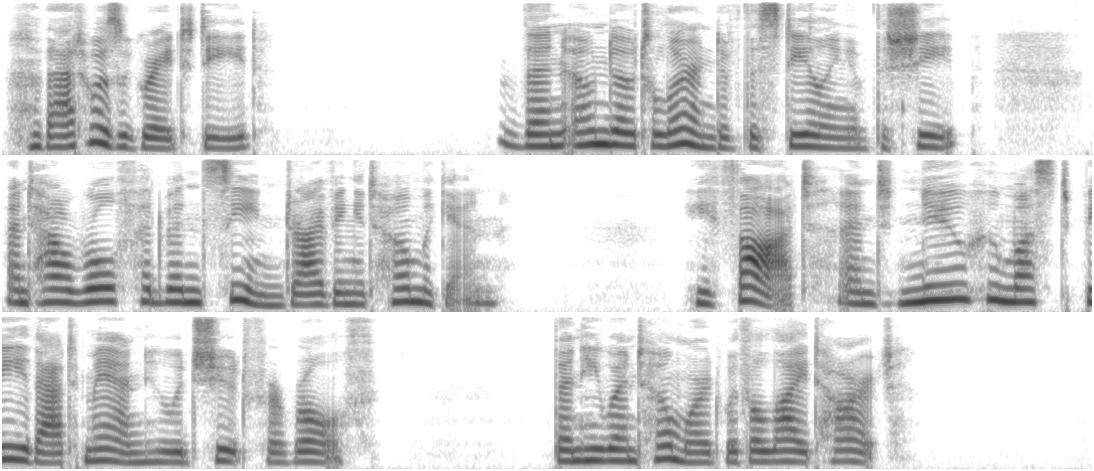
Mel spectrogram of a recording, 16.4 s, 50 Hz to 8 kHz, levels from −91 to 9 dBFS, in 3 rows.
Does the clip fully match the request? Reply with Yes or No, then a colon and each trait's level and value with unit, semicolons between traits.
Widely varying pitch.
No: average, 3.7 semitones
